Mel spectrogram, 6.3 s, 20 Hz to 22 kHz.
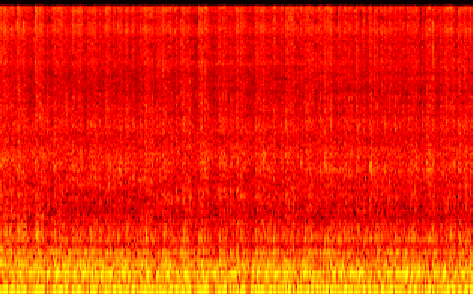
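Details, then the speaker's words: Turbo LS V8 Miata after exhaust heat wrapping and V-band joint realignment, not run too hot: deep steady V8 idle burble, even low rumble, no ticks, leaks or misses; normal healthy idle. "Not get it too hot because I still got other things I want to do, but it still sounds good. It's not bad."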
